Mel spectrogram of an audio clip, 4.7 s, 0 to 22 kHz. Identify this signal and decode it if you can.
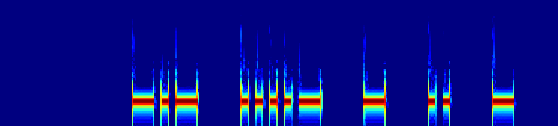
Morse code, heard as a keyed tone, about 20 wpm, spaced as for 15 wpm, 700 Hz. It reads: K4TIT
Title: 207 Lesson 33g - Letter j - Call Signs 20wpm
